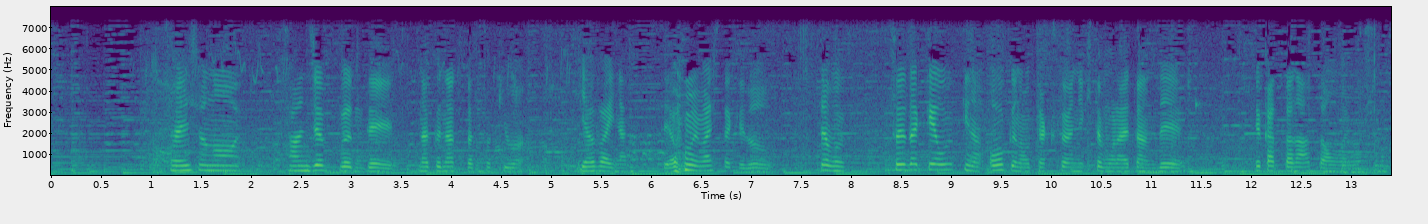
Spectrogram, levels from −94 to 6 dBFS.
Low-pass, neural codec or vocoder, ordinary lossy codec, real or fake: 7.2 kHz; none; none; real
